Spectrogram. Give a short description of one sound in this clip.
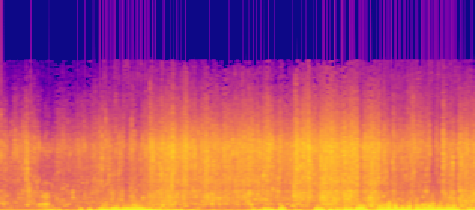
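Water splashes and sloshes in a shallow stream.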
